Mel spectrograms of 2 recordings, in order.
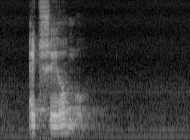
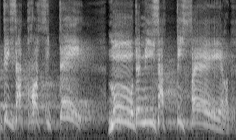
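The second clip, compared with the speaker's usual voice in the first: high-pitched, impassioned shouted litany; horrified shouting; 13 semitones higher than usual. Acted. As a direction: cry out each horror at full pitch. Climactic litany of atrocities. (litanie criée, aiguë, pleine d'épouvante)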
